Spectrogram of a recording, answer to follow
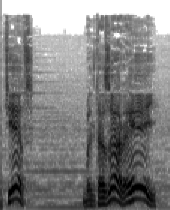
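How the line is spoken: Shouting. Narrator (Russian): Зурита крикнул

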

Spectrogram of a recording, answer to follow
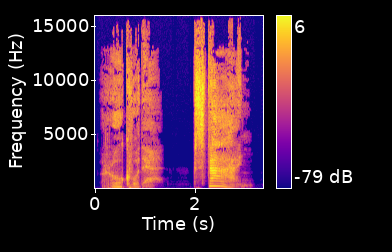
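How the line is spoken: Whispered. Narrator (Ukrainian): прошепотів Гаррі

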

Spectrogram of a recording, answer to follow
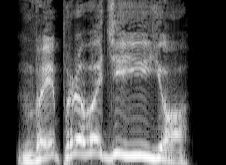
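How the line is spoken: Roaring. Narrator (Russian): проревел он

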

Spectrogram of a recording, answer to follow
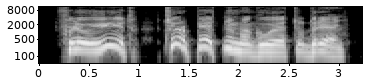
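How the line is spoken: Groaning. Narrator (Russian): простонал месье

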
